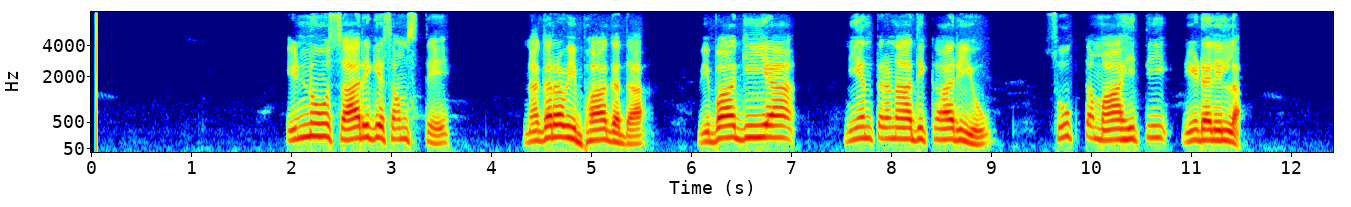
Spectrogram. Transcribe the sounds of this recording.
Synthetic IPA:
inːuːsaːɾiɡesɐmst̪ʰe̞ | nɐɡɐɾɐʋibʱaːɡɐd̪ɐ̰ | ʋibʱaːɡiːjɐ | nijɐnt̪ɾɐɳaːd̪ʱikaːɾiju | suːk̚t̪ɐmaːɦit̪iniːɽɐlilːɐ̰

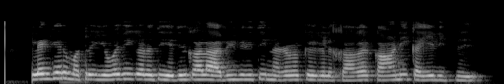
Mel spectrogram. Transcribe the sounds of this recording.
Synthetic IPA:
ɪlɛŋɡɐɾmɐʈrɐjɪʋɐðɪɣɐɭɐðɯɛðɪɾɣaːlɐːbɪʋɪɾɪt̪ːinɐɽɐʋɐkːɐɪɣɐɭɯkːaːɣɐkaːɳikɐjɐlɪpːɯ

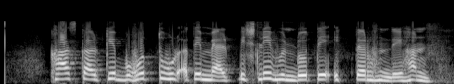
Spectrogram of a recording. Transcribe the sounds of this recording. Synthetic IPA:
kʰaːskəɾkeːbɔːʊt̪ːuːɽə̰t̪eːmɛːlpɪt͡ʃʰleːʋɪ̃ɳɖõːt̪eːʔɪk̚t̪əɾɦʊnd̪eːɦən

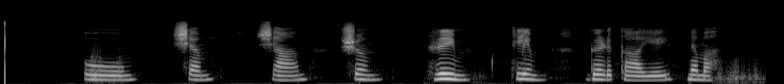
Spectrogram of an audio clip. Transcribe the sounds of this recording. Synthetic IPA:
oːm | ɕɐm | ɕaːm | ʂum | ɾim | klim | ɡɐɽkaːjɐjnɐmɐ

